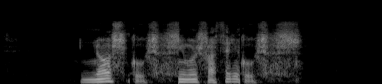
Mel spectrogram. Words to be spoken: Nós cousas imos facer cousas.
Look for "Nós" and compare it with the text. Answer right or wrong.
right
